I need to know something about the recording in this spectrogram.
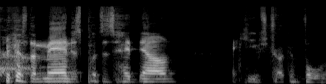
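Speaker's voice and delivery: deep, macho, manly ad narrator voice. Describing a favorite video of a car at sunset, the speaker quotes its narrator in a deep manly narrator voice. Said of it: "It's like a deep manly voice".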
